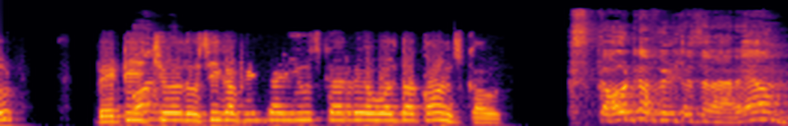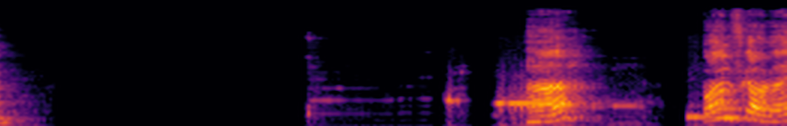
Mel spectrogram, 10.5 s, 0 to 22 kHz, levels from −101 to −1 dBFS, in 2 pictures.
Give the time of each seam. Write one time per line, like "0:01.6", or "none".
none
